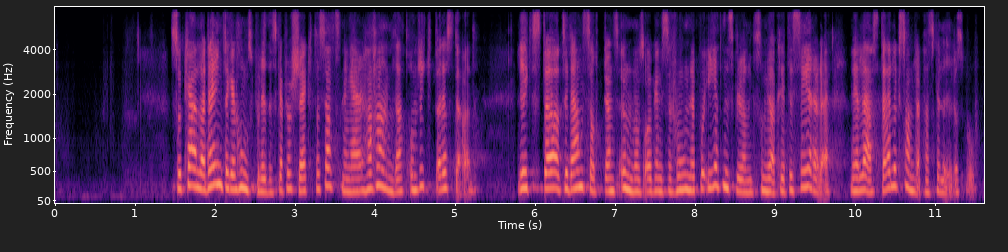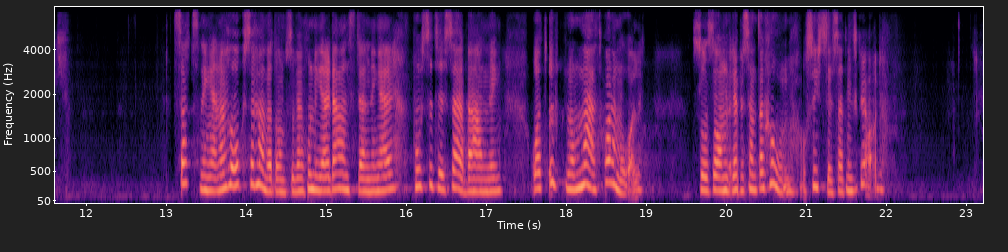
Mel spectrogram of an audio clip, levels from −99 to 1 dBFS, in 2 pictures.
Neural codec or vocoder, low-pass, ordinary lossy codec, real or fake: codec, 16 kHz, 2 kbps, FreqCodec, smaller model; 7.2 kHz; none; fake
